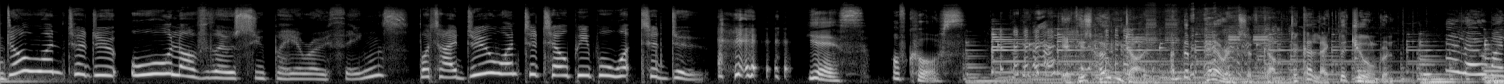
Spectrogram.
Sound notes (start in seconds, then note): 7.2 giggles; 9.9 school bell rings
